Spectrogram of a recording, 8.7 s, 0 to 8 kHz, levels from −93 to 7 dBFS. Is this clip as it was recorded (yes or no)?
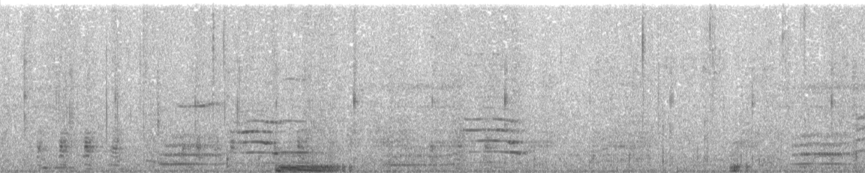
yes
